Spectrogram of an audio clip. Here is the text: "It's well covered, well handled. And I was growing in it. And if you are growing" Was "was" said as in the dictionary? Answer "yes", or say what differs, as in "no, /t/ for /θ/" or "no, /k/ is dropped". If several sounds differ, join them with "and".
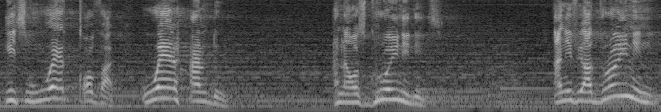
no, /s/ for /z/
